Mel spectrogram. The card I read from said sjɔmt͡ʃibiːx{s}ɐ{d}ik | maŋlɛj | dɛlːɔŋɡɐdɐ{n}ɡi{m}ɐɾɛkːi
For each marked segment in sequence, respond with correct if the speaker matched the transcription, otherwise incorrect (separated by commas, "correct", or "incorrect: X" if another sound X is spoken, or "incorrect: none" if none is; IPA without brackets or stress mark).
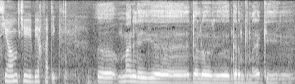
incorrect: f, incorrect: t, incorrect: m, correct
